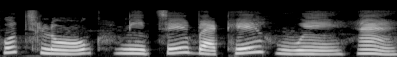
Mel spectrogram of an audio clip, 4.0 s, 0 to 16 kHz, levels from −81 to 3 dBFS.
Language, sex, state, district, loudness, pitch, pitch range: Hindi, female, Madhya Pradesh, Dhar, -16 LUFS, 255 Hz, 230-275 Hz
